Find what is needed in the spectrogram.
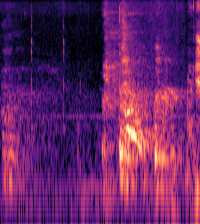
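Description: A man coughing into a lectern microphone about a second in, after a quiet moment.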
